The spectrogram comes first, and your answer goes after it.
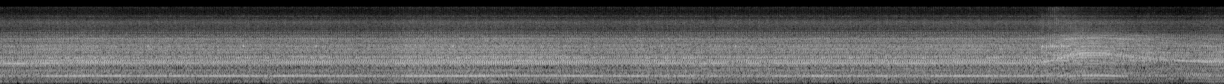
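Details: Toyota Camry 2010 (ACV40R) 2AZ-FE engine running with a very harsh metallic rattle over a steady whine, caused by a loose balancer shaft with worn gear surfaces.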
